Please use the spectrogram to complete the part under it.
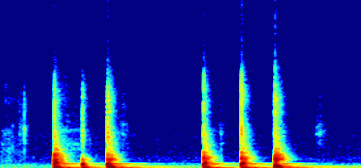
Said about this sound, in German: Und dann klopft er an der Tür.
